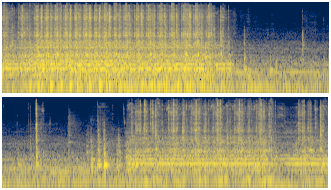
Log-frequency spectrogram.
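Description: A sewing machine stitches a pocket flap in a rapid, steady mechanical whir, stops briefly with a few clicks, then runs again for a back stitch.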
